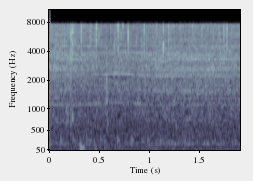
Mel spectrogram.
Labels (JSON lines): {"label": "anthrophony, boat engine", "recorder": "SoundTrap 500"}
